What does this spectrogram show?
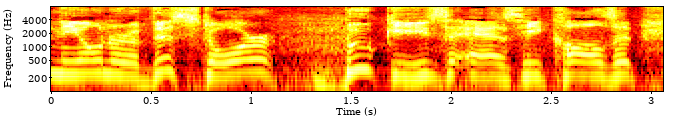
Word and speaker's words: Buky's: Buc-ee's name, that his store name is actually pronounced Buky's, a name that his friends used to call him when he was a kid. Again, the owner of this store, Buky's as he calls it, says he is not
